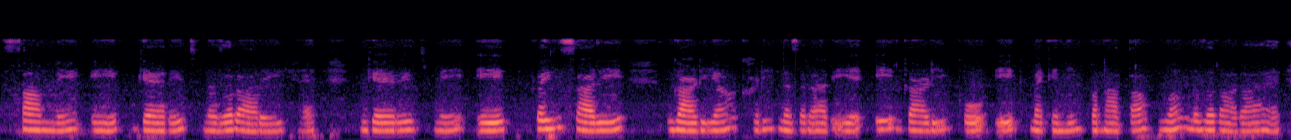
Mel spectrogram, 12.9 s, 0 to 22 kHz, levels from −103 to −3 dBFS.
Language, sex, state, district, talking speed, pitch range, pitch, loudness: Hindi, female, Bihar, Jamui, 135 wpm, 190-210 Hz, 200 Hz, -36 LUFS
